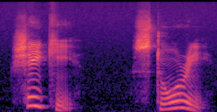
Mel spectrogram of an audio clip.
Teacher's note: у ненаголошених складах особливо в кінці слова буква y буде читатися як і коротке і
